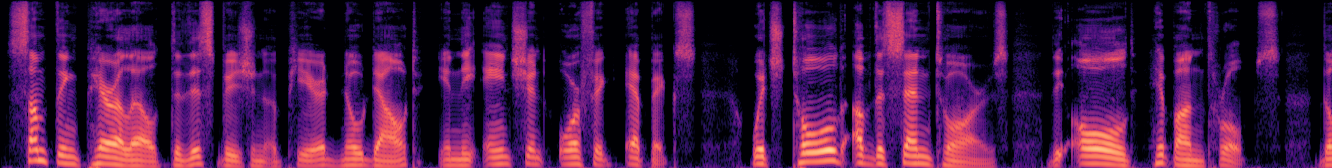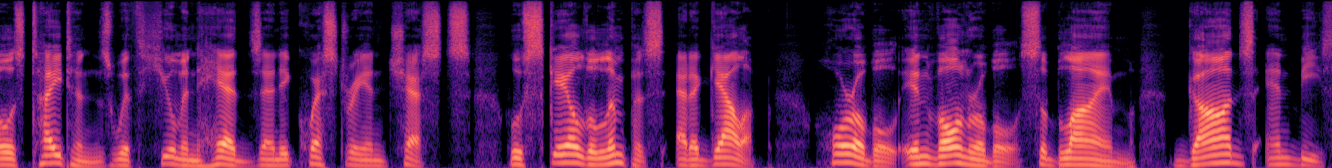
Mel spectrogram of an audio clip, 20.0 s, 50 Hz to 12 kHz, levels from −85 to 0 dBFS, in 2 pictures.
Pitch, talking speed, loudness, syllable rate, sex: 120 Hz, 120 wpm, -20 LUFS, 4.2 syllables/s, male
